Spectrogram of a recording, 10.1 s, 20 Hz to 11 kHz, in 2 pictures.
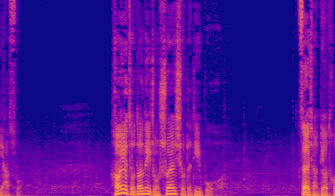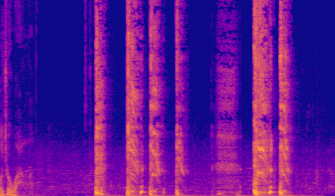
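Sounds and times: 
speech: 0.0s - 0.4s, 1.7s - 3.4s, 4.5s - 5.4s
person coughing from a cold: 6.4s - 9.5s
wheezy breath: 8.2s - 8.7s.

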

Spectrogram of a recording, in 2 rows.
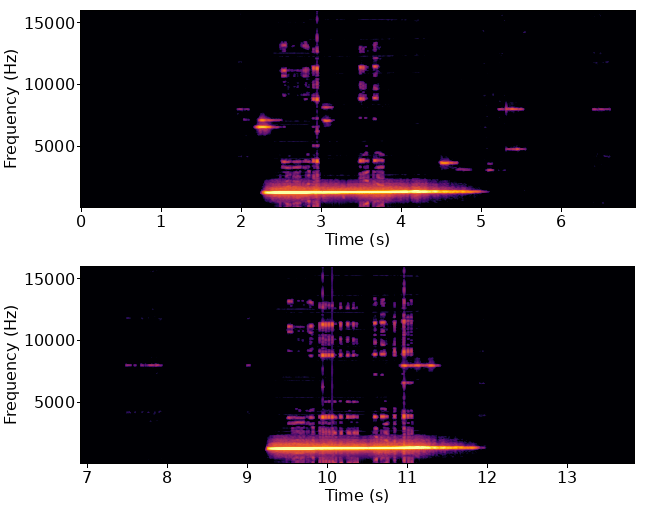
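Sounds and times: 
tinamou of family Tinamidae uttering long pure whistled notes: 2.2s - 4.8s, 9.3s - 11.7s.

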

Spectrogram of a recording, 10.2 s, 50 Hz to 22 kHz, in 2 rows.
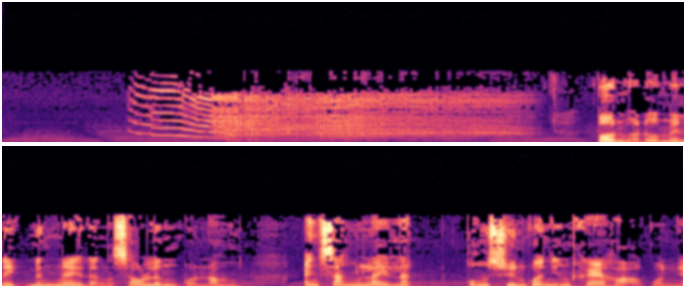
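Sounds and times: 
iron door creaking as it is pushed open: 1.0s - 4.1s
speech: 4.5s - 10.2s.

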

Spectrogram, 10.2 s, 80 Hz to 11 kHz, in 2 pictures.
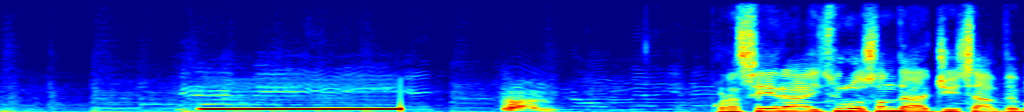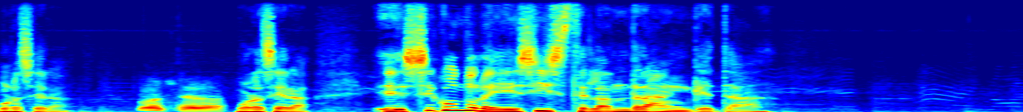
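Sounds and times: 
ringback tone on a telephone line during an outgoing call: 0.9s - 2.0s
speech: 2.6s - 3.0s, 3.6s - 9.1s.

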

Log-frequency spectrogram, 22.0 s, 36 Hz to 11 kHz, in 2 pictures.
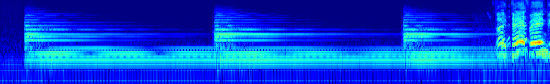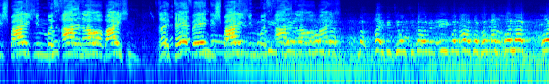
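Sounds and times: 
church bell ringing from a hospital chapel tower: 0.5s - 10.4s, 15.2s - 18.0s
laughter: 9.9s - 13.6s, 14.2s - 17.8s
speech: 10.1s - 21.9s.

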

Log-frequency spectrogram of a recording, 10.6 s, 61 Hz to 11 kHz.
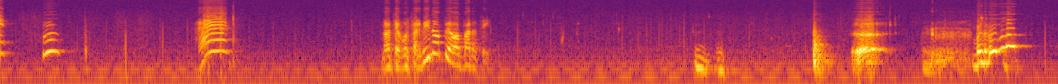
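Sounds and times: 
speech: 3.8s - 5.1s, 7.0s - 7.4s, 8.5s - 8.8s
person burping while drinking wine: 8.5s - 10.2s.

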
